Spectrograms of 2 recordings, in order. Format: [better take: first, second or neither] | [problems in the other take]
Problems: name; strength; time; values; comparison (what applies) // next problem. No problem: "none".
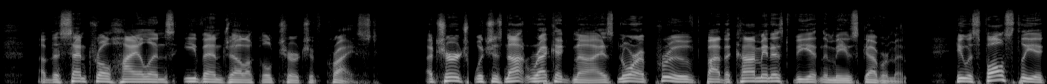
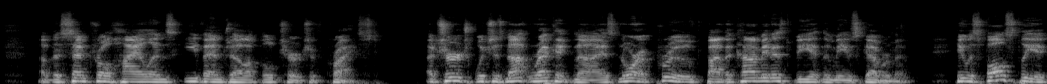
first | room echo; slight; dies away in 0.2 s // off-mic speech; far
